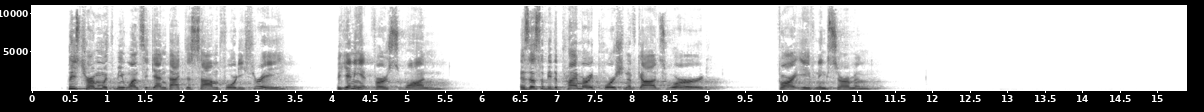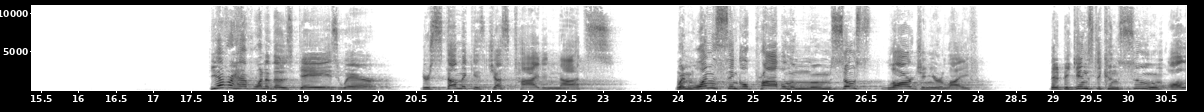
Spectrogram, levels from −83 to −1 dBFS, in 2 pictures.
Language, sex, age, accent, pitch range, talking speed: English, male, 50-69, American, 170-220 Hz, 115 wpm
